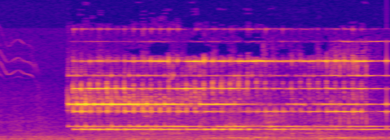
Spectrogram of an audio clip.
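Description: A phone rings loudly and continuously as an audience member dials its number during a service, starting abruptly after a brief quiet moment and holding a bright, shimmering electronic bell tone to the end, with no voices.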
